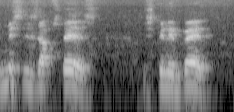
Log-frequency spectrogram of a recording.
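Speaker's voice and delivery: ordinary talk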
